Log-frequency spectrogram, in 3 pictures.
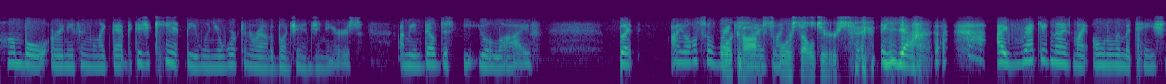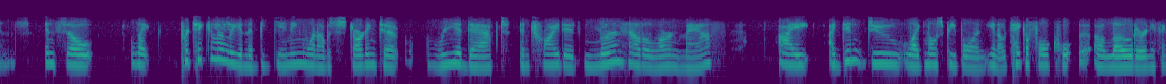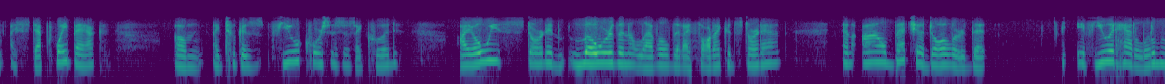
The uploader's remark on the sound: I was on the phone with her for about two and a half hours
